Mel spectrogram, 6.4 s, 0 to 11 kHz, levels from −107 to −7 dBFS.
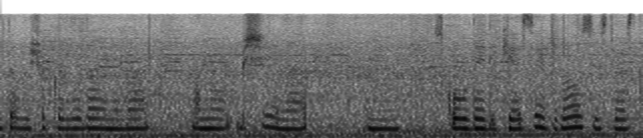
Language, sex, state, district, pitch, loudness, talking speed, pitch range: Nagamese, female, Nagaland, Dimapur, 235 Hz, -18 LUFS, 150 wpm, 230-240 Hz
